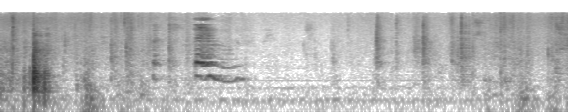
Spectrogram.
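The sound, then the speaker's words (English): A teething baby girl babbles, with a few soft, brief vocal sounds and one clearer, higher coo partway through, amid faint clicks and rustling in an otherwise quiet space. “Sorry, just had to make sure to take care of the baby. She's going through the teething stage, so we wanted to make sure that she feels calm and comfortable.”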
